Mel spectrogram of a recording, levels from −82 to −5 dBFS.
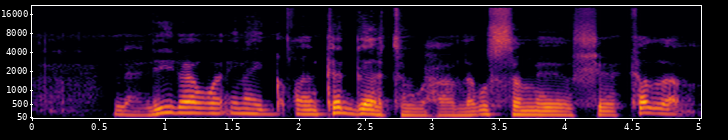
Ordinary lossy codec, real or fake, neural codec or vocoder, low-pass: none; fake; codec, 44.1 kHz, 2.6 kbps, SNAC; none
